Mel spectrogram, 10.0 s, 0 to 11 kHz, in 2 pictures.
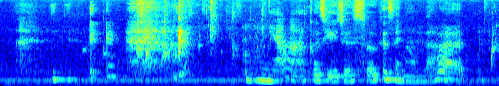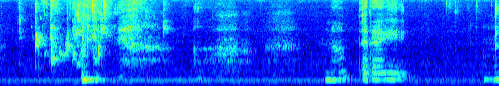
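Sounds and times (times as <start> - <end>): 
water splashing and sloshing as a body is washed in a bath: 1.0 - 3.1, 4.8 - 6.7
speech: 2.8 - 4.8, 8.3 - 9.2.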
